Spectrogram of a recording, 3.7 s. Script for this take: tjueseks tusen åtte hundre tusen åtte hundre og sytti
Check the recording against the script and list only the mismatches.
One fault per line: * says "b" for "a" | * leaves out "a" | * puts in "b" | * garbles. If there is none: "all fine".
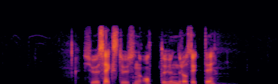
* leaves out "tusen åtte hundre"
